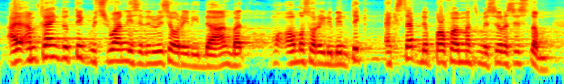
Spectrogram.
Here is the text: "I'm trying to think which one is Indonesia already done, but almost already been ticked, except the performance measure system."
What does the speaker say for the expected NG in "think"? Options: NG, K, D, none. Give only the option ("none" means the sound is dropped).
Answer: none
